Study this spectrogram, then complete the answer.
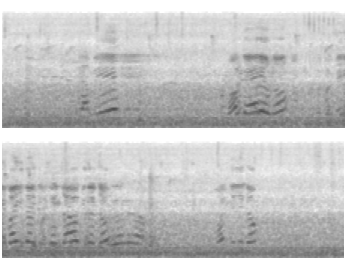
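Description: Men talk casually at a distance outdoors.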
